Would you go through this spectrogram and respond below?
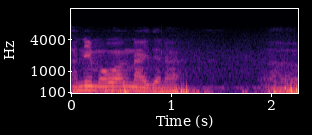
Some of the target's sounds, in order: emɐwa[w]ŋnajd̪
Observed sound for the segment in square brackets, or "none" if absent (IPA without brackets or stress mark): none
